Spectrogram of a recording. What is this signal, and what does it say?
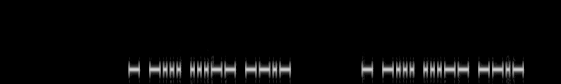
Morse code, heard as a keyed tone, about 34 wpm, 700 Hz. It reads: TB3Q TB3Q
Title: DXCC-100 Call Signs - 4 Characters - Repeated 2x - 35wpm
